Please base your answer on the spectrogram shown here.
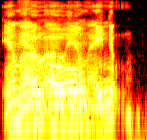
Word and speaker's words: Moomaw: Muma? M0. How would you say it? MOOMAW. Muma? Lake. Moomaw is how we pronounce it.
